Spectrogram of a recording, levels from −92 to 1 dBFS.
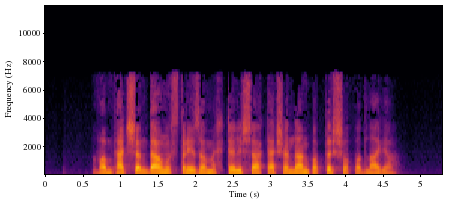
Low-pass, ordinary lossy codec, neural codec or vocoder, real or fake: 7.2 kHz; MP3, 32 kbps; codec, 16 kHz, 0.5 kbps, FunCodec, trained on Chinese and English, 25 frames a second; fake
